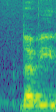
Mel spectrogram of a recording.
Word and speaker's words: David: David is David. That's how you really pronounce David.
